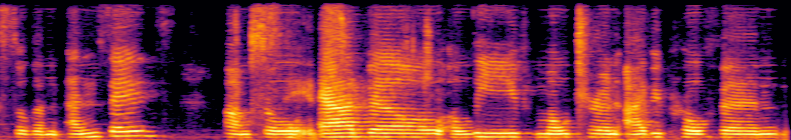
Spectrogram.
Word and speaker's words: NSAID: NSAID.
